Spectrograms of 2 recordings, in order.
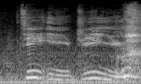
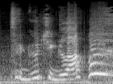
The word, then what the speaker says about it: Tegucigalpa: Tegucigal. Sorry. Tegucigalpa. Because I don't want to try to pronounce that, and it's all capitals anyway, so who says it's not accurate?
